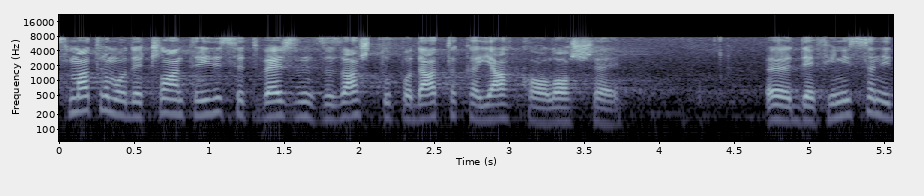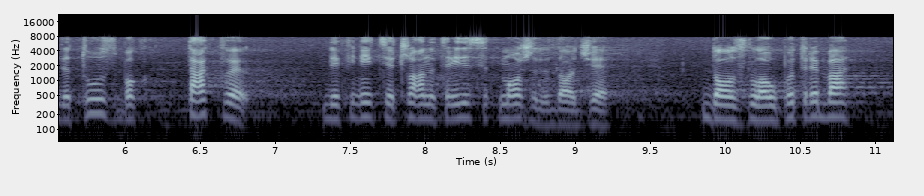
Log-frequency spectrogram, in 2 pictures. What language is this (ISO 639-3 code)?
srp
